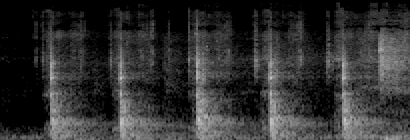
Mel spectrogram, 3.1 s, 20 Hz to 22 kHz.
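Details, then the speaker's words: Toyota 4Runner front strut with collapsed lower rubber bushing: sharp metallic knock about every half second as the wheel is rocked, bolt knocking metal on metal; same wear on both sides. "you hear that metal knock the rubber bushing is so bad that the bolt is basically knocking metal on metal"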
